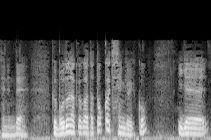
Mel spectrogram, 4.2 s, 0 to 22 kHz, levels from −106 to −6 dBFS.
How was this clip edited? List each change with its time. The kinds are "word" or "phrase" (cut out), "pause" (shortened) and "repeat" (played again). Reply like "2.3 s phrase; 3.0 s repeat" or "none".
none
